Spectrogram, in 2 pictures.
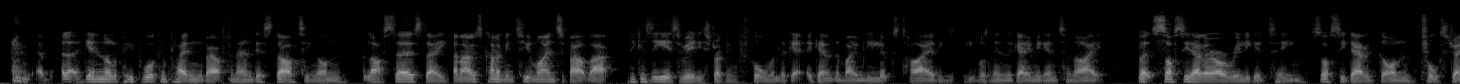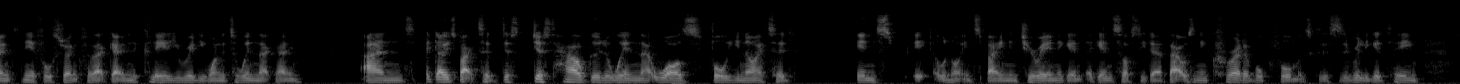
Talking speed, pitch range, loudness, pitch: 220 wpm, 95-105 Hz, -39 LUFS, 95 Hz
